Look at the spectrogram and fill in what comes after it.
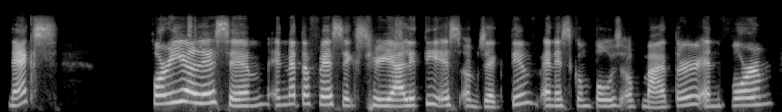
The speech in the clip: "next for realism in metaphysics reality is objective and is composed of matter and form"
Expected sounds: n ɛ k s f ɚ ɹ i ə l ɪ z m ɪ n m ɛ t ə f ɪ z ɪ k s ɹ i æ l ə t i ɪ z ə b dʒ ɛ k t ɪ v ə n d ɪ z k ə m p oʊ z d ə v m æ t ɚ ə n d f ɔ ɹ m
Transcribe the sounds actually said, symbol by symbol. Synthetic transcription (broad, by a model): n ɛ k s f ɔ ɹ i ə l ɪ s m ɪ n m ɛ t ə f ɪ s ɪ k s ɹ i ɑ l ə t i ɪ s ə b dʒ ɛ k t ɪ v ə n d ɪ s k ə m p oʊ s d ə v m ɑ t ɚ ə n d f ɔ ɹ m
